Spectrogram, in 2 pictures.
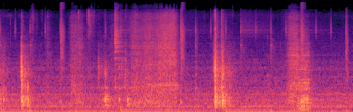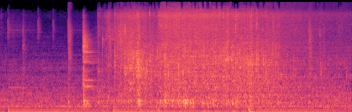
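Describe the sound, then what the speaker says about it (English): Boiled potatoes being drained in a kitchen, with water and stock gushing out and pots and lids clattering at intervals, close and fairly loud with no speech. "We're going to take these potatoes and drain them off."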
